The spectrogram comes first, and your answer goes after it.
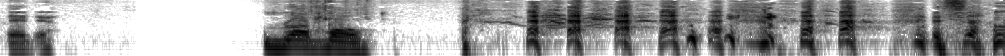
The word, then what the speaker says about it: Louisville: Lovell.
